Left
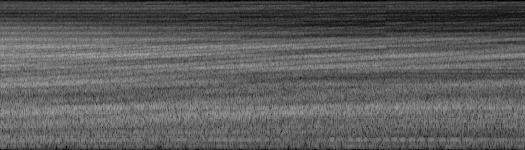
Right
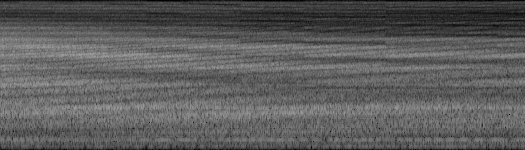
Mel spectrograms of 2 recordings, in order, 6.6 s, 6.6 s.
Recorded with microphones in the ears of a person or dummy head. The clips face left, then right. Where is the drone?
35° left (ahead or behind); by 6.6 s 15° right (ahead or behind).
